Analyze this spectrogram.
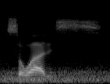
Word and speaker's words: Soares: it's uh pronounced sawatis a little bit of brazilian twist to it portuguese to it yeah do you probably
